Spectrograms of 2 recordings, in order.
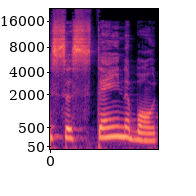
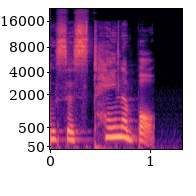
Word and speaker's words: sustainable: I learned that when I made small 后面 sustainable 这个词要注意的点呢，就是中间的这个字母 t 不要读成 sustainable, 应该是 sustainable。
